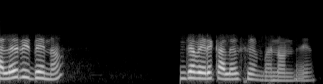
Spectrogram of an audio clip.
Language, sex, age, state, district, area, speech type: Telugu, female, 18-30, Telangana, Adilabad, urban, conversation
